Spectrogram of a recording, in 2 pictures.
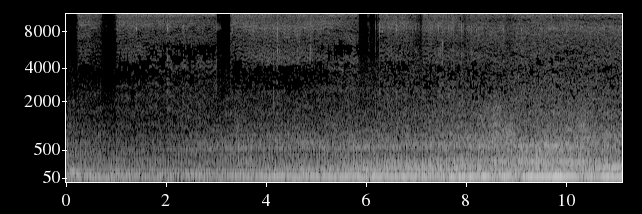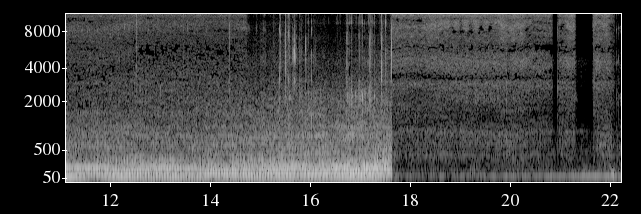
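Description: Aerosol spray-paint can hissing in long continuous sprays as yellow paint goes onto a cement flower pot. The spray grows louder, then cuts off abruptly about 18 seconds in, leaving a quieter hiss.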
